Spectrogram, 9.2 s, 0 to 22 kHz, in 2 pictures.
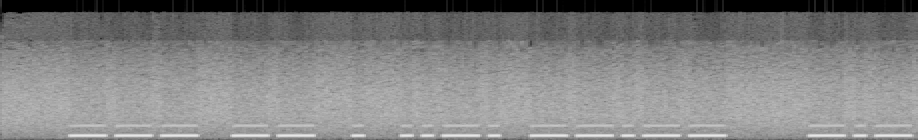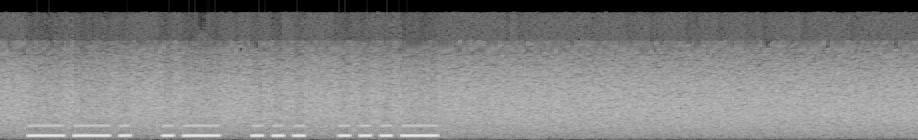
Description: Morse code (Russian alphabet), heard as a keyed tone, hand-sent with a paddle, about 23 wpm, 780 Hz. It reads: ОМЕФЪ КГАСЖ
